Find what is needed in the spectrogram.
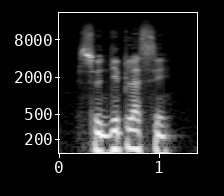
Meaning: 1. to move, shift (an object or material from one place to another); to relocate; to displace 2. to move around; to get around; to travel
- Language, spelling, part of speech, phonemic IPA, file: French, déplacer, verb, /de.pla.se/, Fr-déplacer.ogg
